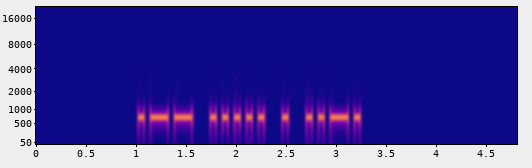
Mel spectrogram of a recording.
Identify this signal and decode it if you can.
Morse code, heard as a keyed tone, about 20 wpm, 700 Hz. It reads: W5EF
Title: USA Call Signs - 4 Characters - 20wpm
